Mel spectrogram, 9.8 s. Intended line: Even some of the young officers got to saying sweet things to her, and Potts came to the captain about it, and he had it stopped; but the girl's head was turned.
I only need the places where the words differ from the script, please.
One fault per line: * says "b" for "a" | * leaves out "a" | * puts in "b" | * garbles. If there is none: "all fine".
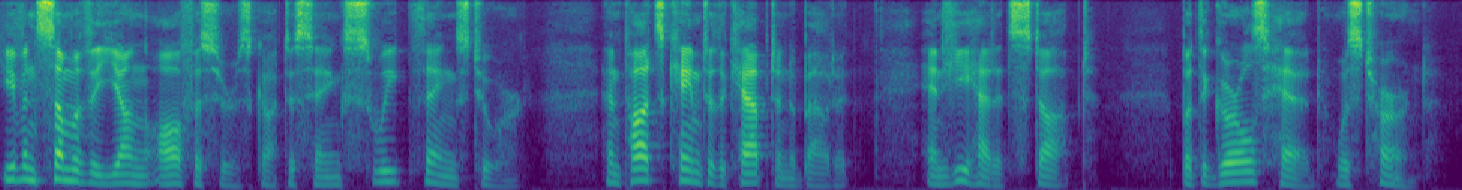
all fine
